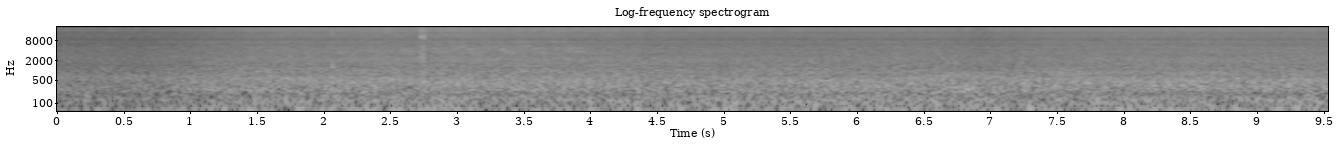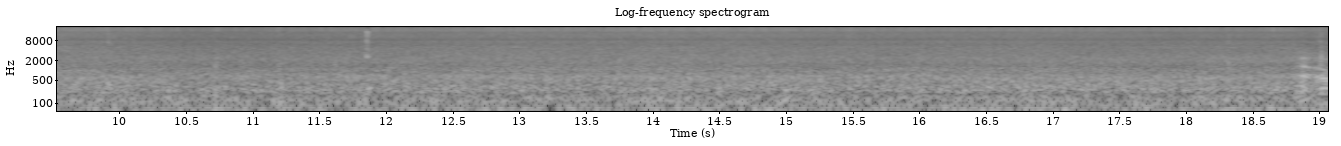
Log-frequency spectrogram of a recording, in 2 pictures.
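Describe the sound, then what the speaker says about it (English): A river flowing beside a hiking trail on the Appalachian Trail, a steady, even rush of water that holds at a moderate level throughout and carries no voices. "Just listen to the sound of the river."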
